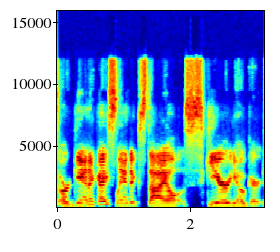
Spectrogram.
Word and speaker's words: Skyr: And it turns out it's organic Icelandic style skyr yogurt. Skyr is in like you're skiing down a hill for those who want to know how to say it.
